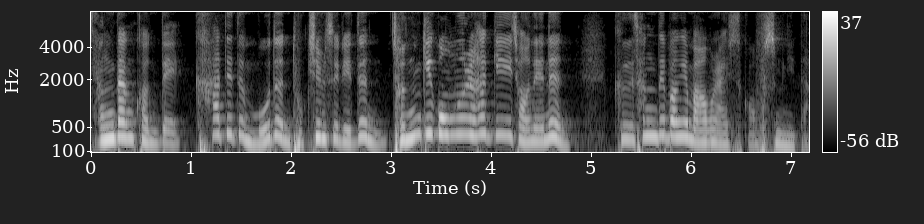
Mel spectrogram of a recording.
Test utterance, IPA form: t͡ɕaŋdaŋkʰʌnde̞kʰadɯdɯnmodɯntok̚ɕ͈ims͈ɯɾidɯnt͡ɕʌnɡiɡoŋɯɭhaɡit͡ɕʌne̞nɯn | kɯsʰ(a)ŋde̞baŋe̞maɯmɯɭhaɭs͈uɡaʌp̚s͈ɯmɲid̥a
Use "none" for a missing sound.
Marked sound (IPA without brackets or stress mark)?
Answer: a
